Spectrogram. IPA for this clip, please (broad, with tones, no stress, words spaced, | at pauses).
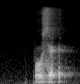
po˨zɛ˦ʔ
